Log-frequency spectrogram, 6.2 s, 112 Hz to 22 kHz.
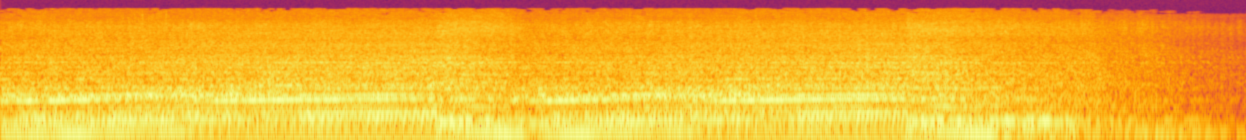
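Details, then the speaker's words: Engine first start on a new 3D-printed individual-throttle-body intake with no idle valve hooked up: revs up and sags back a few times, pitch wandering, never settling to a steady idle before dying away; owner expected poor idle from the missing idle valve. "if it starts at all I know that it's not going to idle very well because there's no idle valve hooked up but um let's let's do it let's see what happens"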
